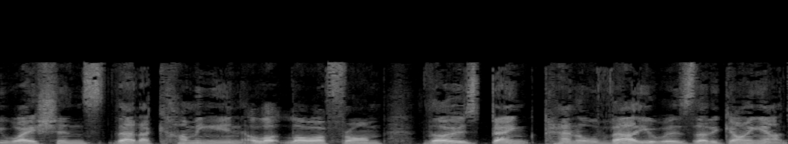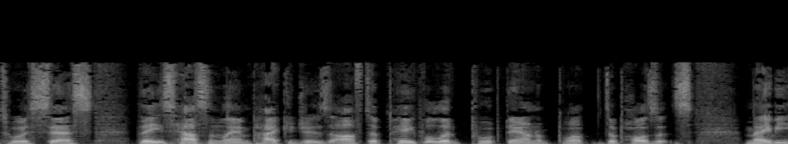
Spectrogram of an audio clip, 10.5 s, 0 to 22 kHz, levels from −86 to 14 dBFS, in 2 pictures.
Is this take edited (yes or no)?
no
